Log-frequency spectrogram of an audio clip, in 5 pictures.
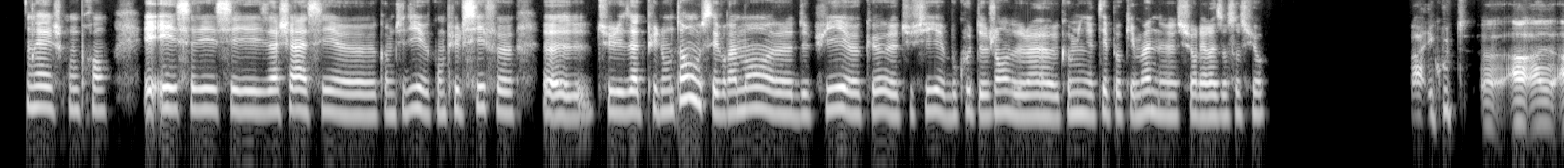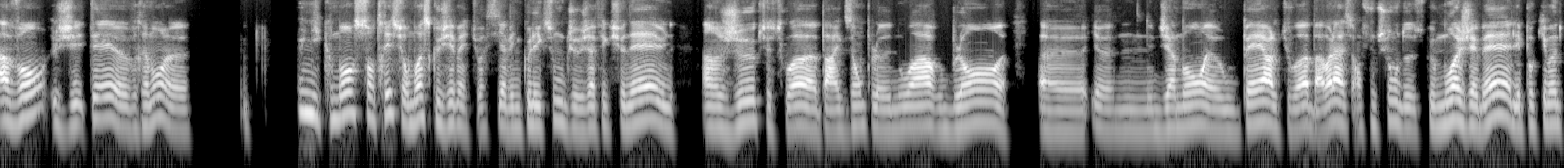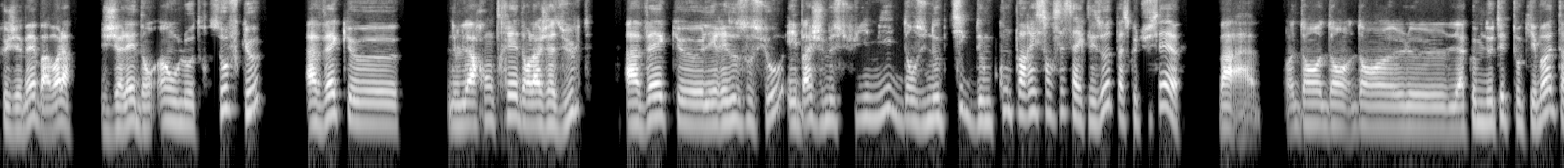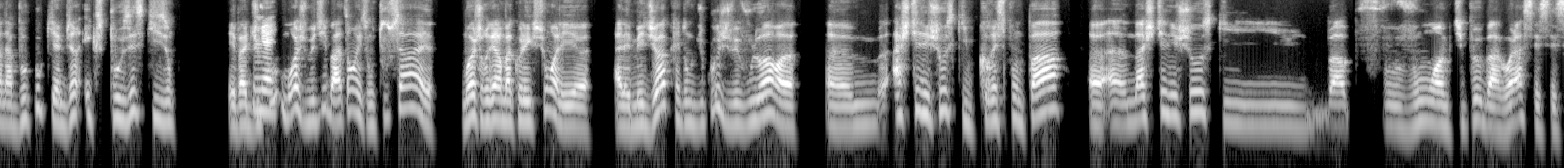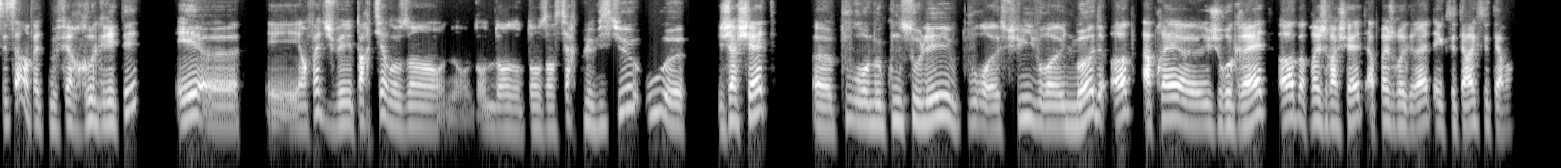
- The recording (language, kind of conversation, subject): French, advice, Comment puis-je arrêter de me comparer aux autres lorsque j’achète des vêtements et que je veux suivre la mode ?
- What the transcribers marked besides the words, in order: other background noise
